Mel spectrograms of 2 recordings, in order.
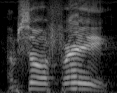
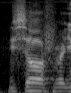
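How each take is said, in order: First: Much higher, sarcastic mock-frightened whine; mocking fear. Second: Said in the usual way. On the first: Taunting tough-talking people, high mocking whimper. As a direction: parrot their fear to belittle it.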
